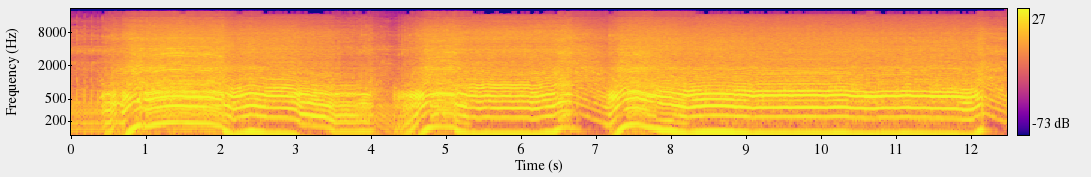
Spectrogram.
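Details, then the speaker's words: Echo CS-590 chainsaw after turning the high-speed screw a quarter left: revs high but sounds fat and blubbery, wavering instead of screaming clean; high-speed mixture too rich. "Alright, see there, I've got too fat."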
